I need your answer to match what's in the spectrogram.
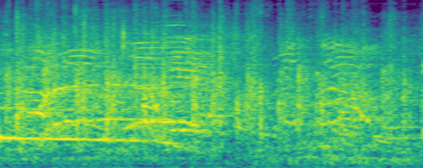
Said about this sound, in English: That's when you clap right there.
